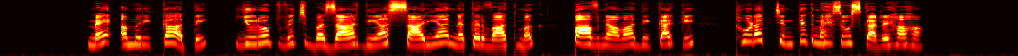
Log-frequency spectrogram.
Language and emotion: Punjabi, fearful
